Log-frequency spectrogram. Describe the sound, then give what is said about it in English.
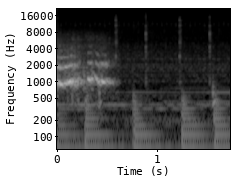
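A car's tires squeal sharply for about half a second and die away, leaving a heavy engine rumble with a few dull, evenly spaced thumps. “I purposely lose control of the car. I go over a couple of garbage pails. I go toward a fence, stop, screech.”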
